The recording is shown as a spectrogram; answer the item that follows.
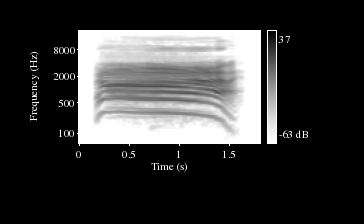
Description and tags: human roar 1
Roar recorded outside with noise removed
roar, scream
